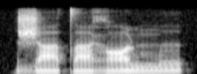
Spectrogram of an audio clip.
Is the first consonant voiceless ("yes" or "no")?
no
